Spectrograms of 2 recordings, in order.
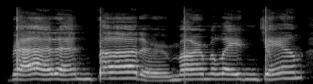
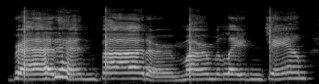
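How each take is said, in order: The two takes are said the same way.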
